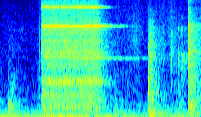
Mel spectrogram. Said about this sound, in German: Da klingelte das Telefon.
